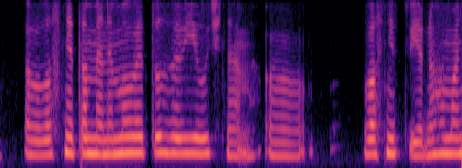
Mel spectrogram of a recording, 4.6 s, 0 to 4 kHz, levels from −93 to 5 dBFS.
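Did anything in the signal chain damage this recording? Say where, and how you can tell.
Yes. Repeated stalls (stutter) appear at the network and jitter-buffer stage between 0.82 and 1.99 s: fourteen brief hangs, the longest about 43 ms, where the sound is stretched rather than cut. Packets arrived late, the buffer ran dry, and the receiver held the last sound until data resumed.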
